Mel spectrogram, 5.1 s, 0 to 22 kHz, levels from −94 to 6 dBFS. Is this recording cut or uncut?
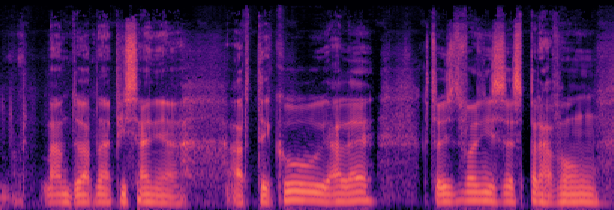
uncut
